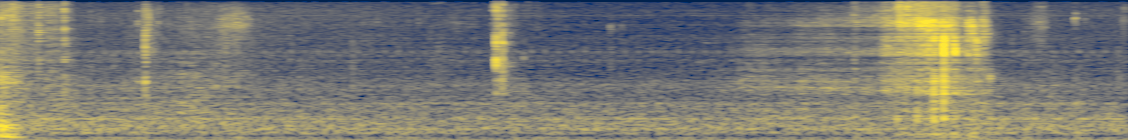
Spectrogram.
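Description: A person slurping a sip of coffee from a mug, a short noisy slurp about four seconds in, after a couple of faint ticks.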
